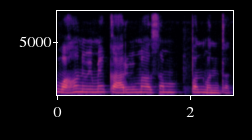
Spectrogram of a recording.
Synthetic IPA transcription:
ʋɐɦɐnuimẽkaːɾʋimẽɐsɐmpɐnbʱɐnt̪ɐt̪

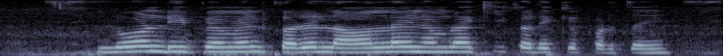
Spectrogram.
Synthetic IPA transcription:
lonɖipemeɳʈkəɾelaonlaɪnɦəmɾakikəɾekepəɾt̪əj

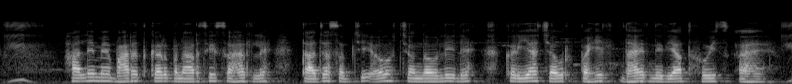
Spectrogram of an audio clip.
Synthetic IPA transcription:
haːlemẽbʱaːɾət̪kəɾbənaːɾsisəɦəɾlet̪aːd͡ʒasəb̚d͡ʒiɔːɾt͡ʃə̃nd̪əːlilekəɾijat͡ʃəʊɾpəɦild̪ʱaːɪɾnɪɾjaːt̪hoisəɦe

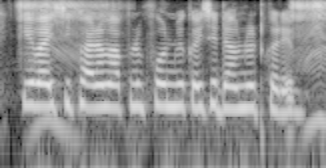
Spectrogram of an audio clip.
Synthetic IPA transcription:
keʋaːjsipʰaɾamaːpnapʰonmẽkəiseɖaw̃nloɖkəɾe

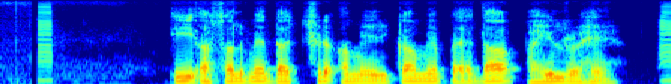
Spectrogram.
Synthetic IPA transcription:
iːɐsəlmẽd̪ɐkʃʰɪɽ̃əmeːɾɪkamẽpɛ̰ːd̪abʱɐɦɪlɾɐɦeː

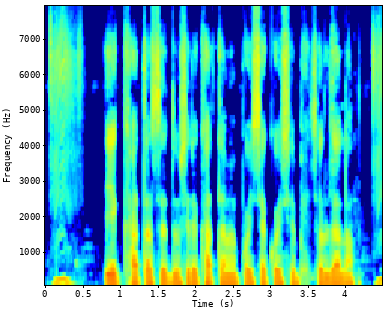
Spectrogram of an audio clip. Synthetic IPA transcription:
ekʰːat̪ased̪usɔɾekʰat̪amepɔjsakɔjsebʱet͡ʃɔld͡ʒala

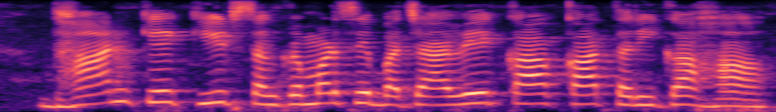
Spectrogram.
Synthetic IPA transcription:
d̪ʱaːnkekiːʈsɐ̃ŋkɾəməɽ̃sebɐt͡ʃaːʋekakat̪ɐɾiːkaɦãː

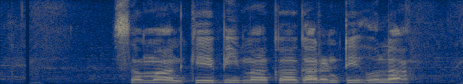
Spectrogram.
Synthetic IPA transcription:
səmankebimakaɡaɾəɳʈiɦola

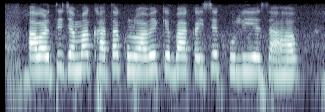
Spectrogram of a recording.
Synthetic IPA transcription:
aːʋəɾt̪id͡ʒəmakʰaːt̪akʰʊlʋaːʋekebaːd̪̚kəɪsekʰuːliɦesaːɦəb

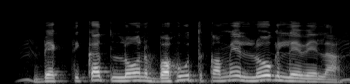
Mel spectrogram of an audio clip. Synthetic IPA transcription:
bjək̚t̪ɪkət̪loːnbəɦut̪kəmẽloːɡleːʋeːla̰ː

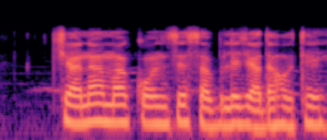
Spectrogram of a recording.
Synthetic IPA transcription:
t͡ʃaːnamãkɔːnsesɐblezjaːd̪aɦoːt̪eː

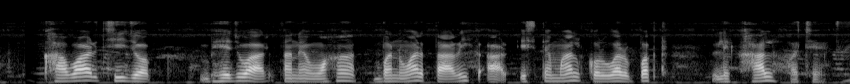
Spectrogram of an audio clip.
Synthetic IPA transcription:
kʰaʋaɾt͡ʃid͡ʒɔk̚ | bʱed͡ʒʋaɾt̪əneʋəɦã | bənʋaɾt̪aɾikʰa̰ɾist̪emalkəɾʋaɾbəkt̪ | lekʰalhɔt͡ʃʰɛ̰

